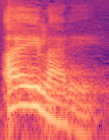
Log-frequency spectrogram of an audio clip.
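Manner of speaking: lightly hammed Scottish accent; mock Scottish accent. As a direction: toss off a jokey Scottish "Aye, laddie". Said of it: "Is that Scottish or Irish?".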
